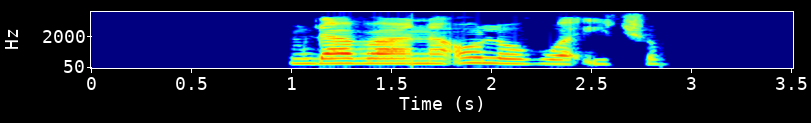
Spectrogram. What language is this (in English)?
Taita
